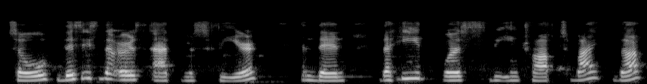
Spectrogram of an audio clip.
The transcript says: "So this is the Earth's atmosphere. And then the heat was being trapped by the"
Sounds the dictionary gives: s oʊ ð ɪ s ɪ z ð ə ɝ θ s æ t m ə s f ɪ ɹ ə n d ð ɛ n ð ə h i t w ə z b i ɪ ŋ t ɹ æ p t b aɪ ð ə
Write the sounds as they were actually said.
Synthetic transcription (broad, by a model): s oʊ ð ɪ s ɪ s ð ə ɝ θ æ t m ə s f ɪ ɹ ə n d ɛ n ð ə h i t w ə s b i ɪ ŋ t ɹ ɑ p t b aɪ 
